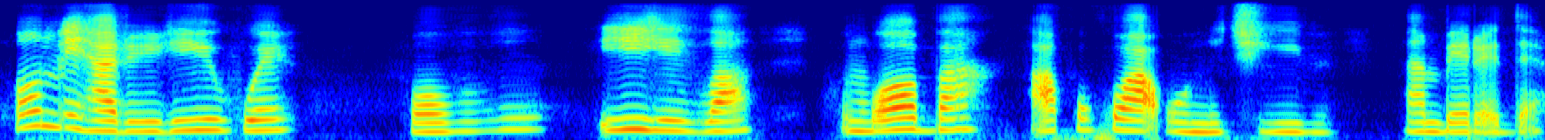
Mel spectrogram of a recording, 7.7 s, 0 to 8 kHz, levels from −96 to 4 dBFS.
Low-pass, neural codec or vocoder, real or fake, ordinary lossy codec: 7.2 kHz; codec, 16 kHz, about 1 kbps, DyCAST, with the encoder's durations; fake; none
